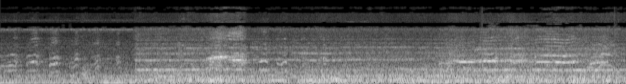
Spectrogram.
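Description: Break Dance fairground ride running: a steady mechanical rumble from the spinning platform, with music and people's voices mixed over it. The sound changes abruptly about a second and a half in.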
